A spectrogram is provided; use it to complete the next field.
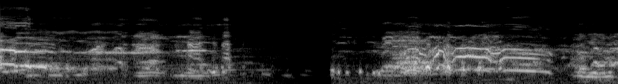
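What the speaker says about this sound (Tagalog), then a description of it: "solid mga manok ng Boss Batang." Roosters crow loudly and repeatedly among clucking chickens, close by at a fighting-cock gathering in Bocaue, with a short silent gap between the bursts of calls.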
